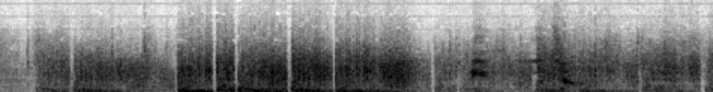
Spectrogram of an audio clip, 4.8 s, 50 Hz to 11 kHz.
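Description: Gunfire from pistols as the mafia shoots at a 1944 political rally in Villalba, Sicily: a loud, dense, unbroken crackle of many overlapping shots that keeps going throughout.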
